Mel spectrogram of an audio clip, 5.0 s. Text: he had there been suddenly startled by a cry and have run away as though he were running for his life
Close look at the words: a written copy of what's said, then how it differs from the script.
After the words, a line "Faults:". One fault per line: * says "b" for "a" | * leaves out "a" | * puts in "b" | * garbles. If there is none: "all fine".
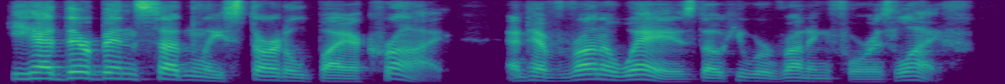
he had there been suddenly startled by a cry and have run away as though he were running for his life
Faults:
all fine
